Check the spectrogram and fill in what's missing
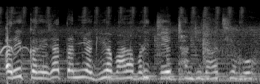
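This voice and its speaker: A woman with a very high voice scolds and bickers in a rural family comedy sketch. Her lines come fast and sharp. Loud music plays behind her. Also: steady tone.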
